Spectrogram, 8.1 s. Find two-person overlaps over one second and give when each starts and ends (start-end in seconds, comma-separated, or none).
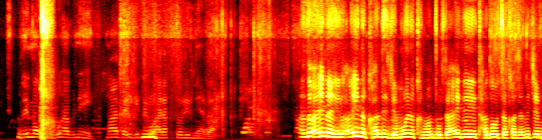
none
